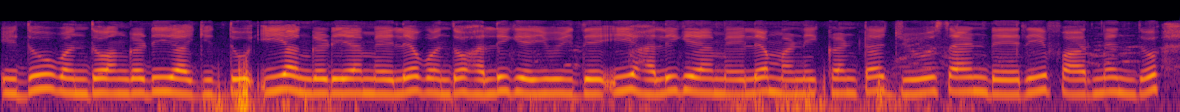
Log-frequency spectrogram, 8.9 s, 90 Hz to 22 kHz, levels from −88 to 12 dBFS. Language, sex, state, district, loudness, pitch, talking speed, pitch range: Kannada, female, Karnataka, Bidar, -19 LUFS, 235 Hz, 120 wpm, 225-250 Hz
